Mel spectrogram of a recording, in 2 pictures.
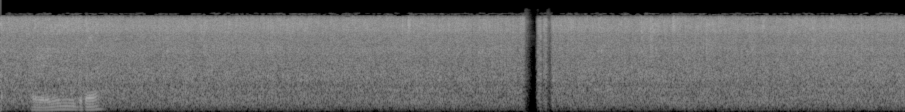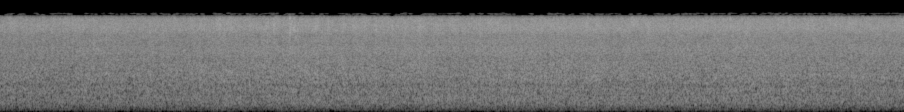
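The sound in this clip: Rain falling as a dense, steady hiss that runs unbroken for the whole stretch apart from one brief dropout near the middle.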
